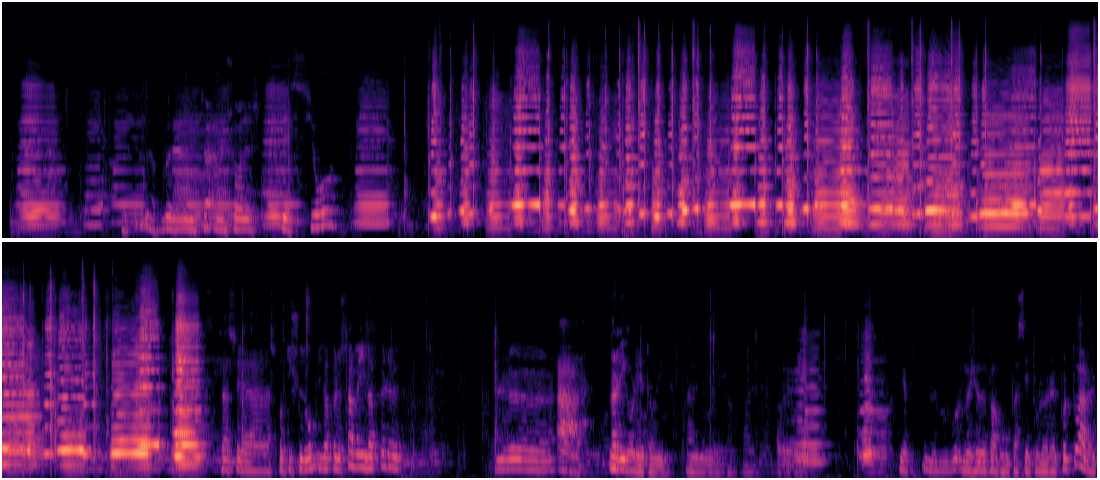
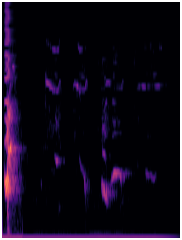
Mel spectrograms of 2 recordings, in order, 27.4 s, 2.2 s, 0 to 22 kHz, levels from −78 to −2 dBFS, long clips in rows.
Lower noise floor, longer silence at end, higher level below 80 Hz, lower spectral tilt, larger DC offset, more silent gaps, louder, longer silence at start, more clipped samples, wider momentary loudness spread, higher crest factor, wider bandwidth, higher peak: first, -65 dBFS vs -59 dBFS; second, 0 s vs 0.75 s; first, -70 dBFS vs -78 dBFS; first, -3.5 dB/octave vs 2 dB/octave; second, under 0.1% vs 0.3%; neither; first, -26 LUFS vs -37 LUFS; first, 0.15 s vs 0 s; neither; about the same, 21 LU vs 21 LU; about the same, 22 dB vs 26 dB; second, 16 kHz vs over 20 kHz; first, -6 dBFS vs -10 dBFS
